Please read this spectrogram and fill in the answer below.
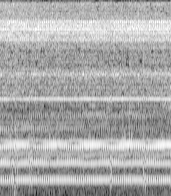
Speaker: but listen that just that sounds as sweet as enough that's really quiet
